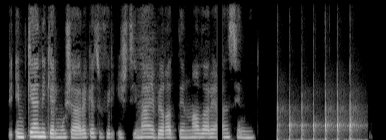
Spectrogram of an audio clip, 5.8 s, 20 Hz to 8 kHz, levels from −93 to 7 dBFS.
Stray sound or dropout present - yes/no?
yes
